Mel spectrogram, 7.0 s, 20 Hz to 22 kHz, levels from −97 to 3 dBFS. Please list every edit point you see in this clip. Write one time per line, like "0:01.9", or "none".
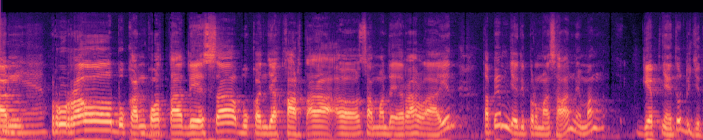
none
